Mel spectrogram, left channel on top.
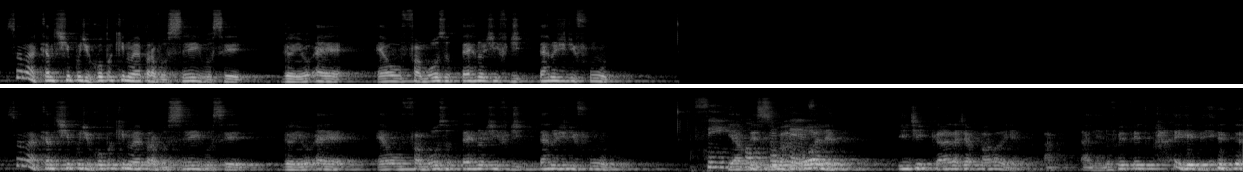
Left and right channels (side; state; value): left; drops out; at 6.8 s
